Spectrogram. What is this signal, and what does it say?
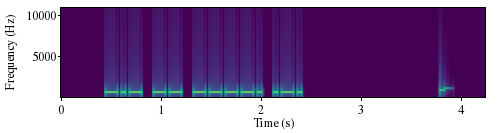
Morse code, heard as a keyed tone, about 30 wpm, 700 Hz. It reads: KM9R
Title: Call Signs - 30wpm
